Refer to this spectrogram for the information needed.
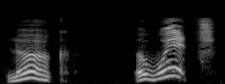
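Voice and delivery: high, loud warning cry; alarmed calling out. A narrator's reading. Parent spotting the witch, alarmed cry. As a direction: point out danger in alarm.

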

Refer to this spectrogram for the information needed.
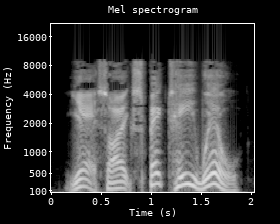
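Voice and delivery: high, slow, scornful lady; angry. A narrator's reading. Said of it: "said the lady angrily".

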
